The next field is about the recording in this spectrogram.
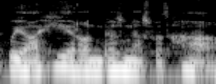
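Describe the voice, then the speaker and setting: A man's voice: mid-range voice, fairly even intonation, fairly quick, dark tone, lightly acted. A man playing a formal, polite adventurer who serves a villainous lord in a tabletop game, speaking in stiff, courteous phrases.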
